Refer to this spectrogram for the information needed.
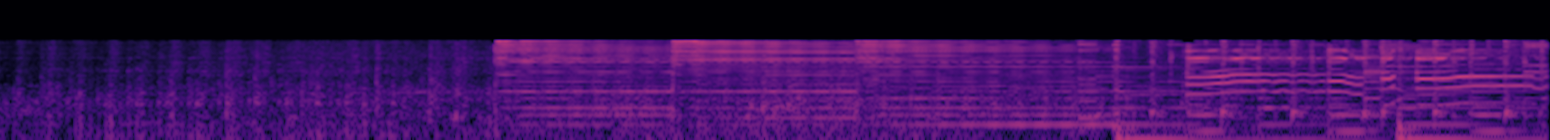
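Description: A recorded song opens with a rumbling, clattering train effect, then sustained instrumental chords swell in, and a low, deep male bass voice begins singing over the music near the end.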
